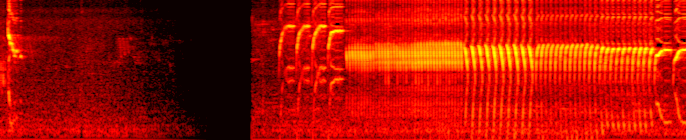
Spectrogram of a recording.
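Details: A canary in gacor dor song breaks a three-second silence with quick swooping whistles, then a sustained high buzzy trill that shifts into a fast, evenly pulsed roll.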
